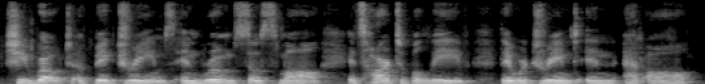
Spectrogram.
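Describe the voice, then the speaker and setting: A woman's voice: fairly low pitch, slow pace, dark tone. A woman reading a rhyming picture book aloud as host, speaking directly to young listeners. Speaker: children's book reader and host.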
